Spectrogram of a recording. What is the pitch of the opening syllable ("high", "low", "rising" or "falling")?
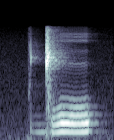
high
